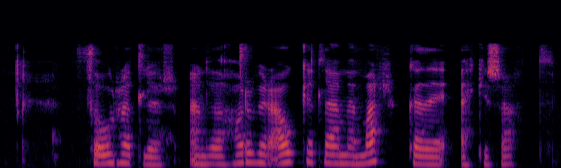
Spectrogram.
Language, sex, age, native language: Icelandic, female, 30-39, Icelandic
